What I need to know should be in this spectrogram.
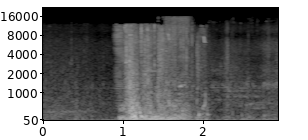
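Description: A pickaxe strikes a tiled roof.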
